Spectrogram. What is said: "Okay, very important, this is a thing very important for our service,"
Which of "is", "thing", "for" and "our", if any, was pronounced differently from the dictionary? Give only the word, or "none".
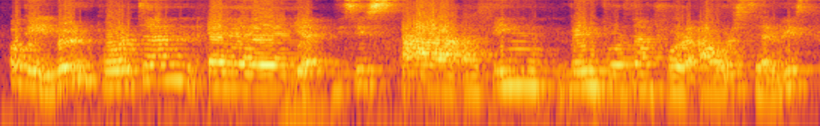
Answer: is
